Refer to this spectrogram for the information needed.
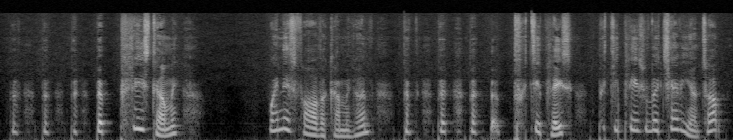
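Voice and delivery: put-on a pleading little boy; stuttering boy. A narrator's reading. Alfred begs his mother for news, stammering.

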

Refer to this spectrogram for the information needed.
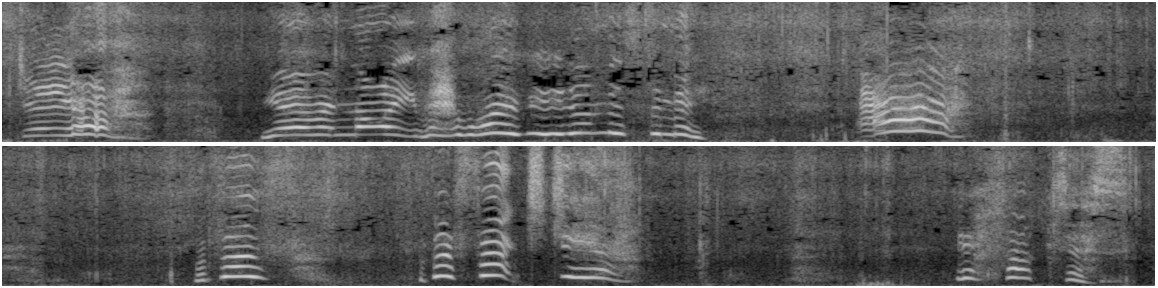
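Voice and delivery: rising despair, yelling at Gia; stuck in thistles, yelling at the dog in exasperation; exasperated yelling. Real, not acted.

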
